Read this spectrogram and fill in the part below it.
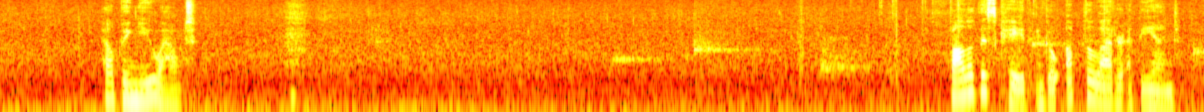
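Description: A woman speaks softly and closely.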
